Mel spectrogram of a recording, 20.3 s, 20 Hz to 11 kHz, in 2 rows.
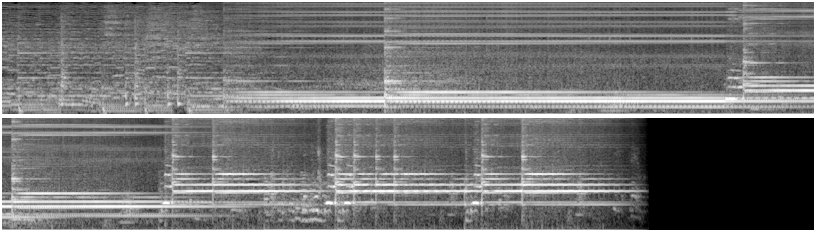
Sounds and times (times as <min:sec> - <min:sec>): Bell: 0:02.5 - 0:18.3.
